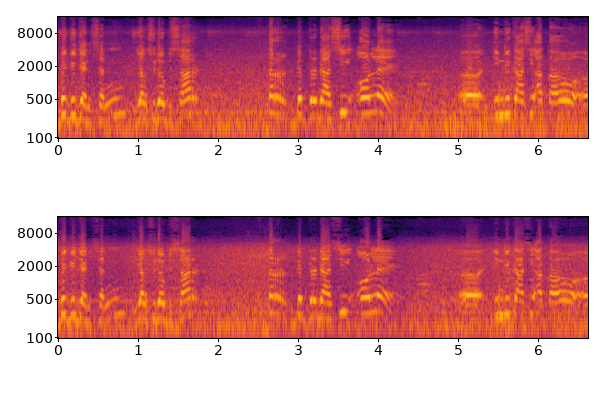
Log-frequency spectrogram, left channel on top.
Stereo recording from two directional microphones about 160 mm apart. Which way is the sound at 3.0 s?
35° left (ahead or behind).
